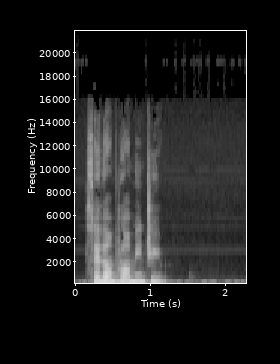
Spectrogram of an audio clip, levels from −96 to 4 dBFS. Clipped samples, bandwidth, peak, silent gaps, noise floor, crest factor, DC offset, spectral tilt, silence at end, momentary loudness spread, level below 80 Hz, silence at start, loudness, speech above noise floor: under 0.1%; 15.5 kHz; -2 dBFS; none; -39 dBFS; 18 dB; under 0.1%; -5 dB/octave; 0 s; 9 LU; -54 dBFS; 0.1 s; -17 LUFS; 22 dB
